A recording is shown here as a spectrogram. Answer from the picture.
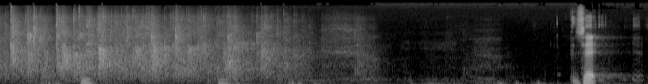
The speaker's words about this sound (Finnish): Kiitoksia, kun olitte tässä niin kuin vähän demonstroimassa tätä hommaa. Annetaan taputukset.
